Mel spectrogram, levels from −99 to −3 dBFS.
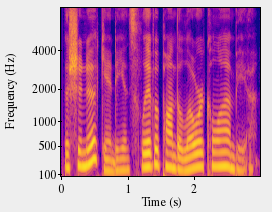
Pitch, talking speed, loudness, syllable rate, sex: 185 Hz, 160 wpm, -16 LUFS, 4.8 syllables/s, female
